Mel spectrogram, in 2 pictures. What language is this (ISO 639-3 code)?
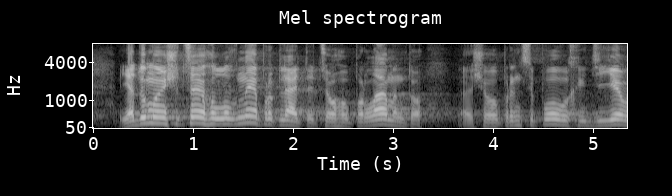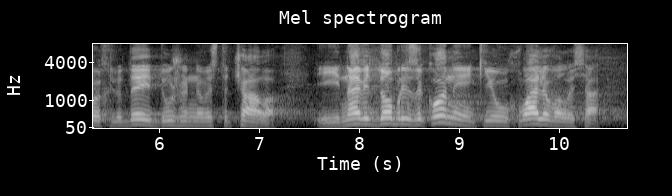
ukr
